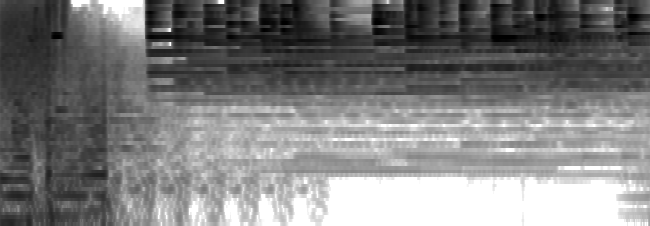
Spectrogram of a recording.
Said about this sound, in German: Ja, genau so klingt es, wenn ich aufstehen muss. Ich habe wirklich sehr viele Weckertöne auf meinem Handy angehört und mich dann für diesen Ton entschieden, weil ich ihn beschwingend sanft fand.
